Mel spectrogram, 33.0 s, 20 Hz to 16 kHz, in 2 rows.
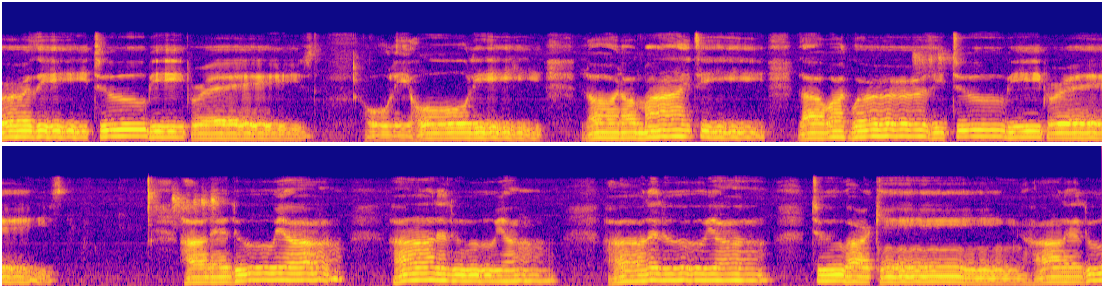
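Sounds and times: man singing a hymn: 0:00.0 - 0:17.5, 0:18.8 - 0:33.0.

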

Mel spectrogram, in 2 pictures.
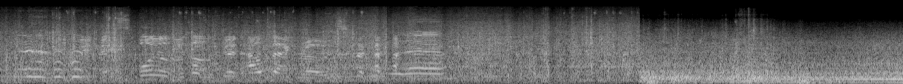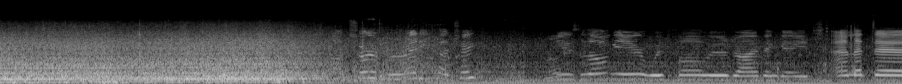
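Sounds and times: jolting rattles: 0:00.0 - 0:07.8
truck diesel engine drone: 0:00.0 - 0:18.0
voices: 0:12.4 - 0:18.0.

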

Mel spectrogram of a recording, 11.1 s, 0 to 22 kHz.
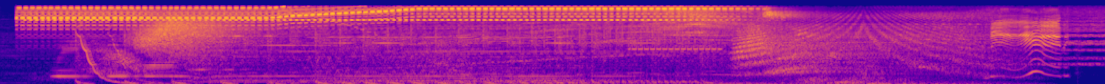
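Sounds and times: shimmering high electronic ring: 0:00.0 - 0:07.5
steady electronic hum: 0:00.2 - 0:07.8
falling pitch sweeps: 0:00.2 - 0:09.0
low pulsing throb: 0:00.2 - 0:09.8.

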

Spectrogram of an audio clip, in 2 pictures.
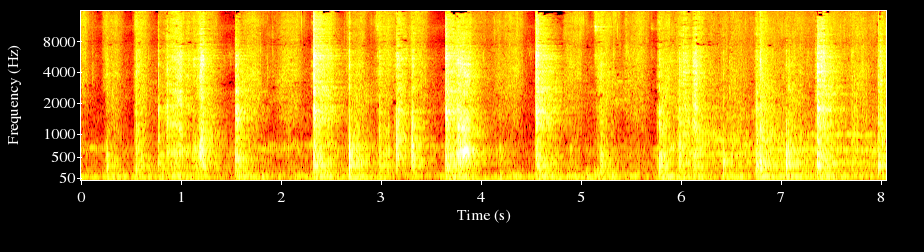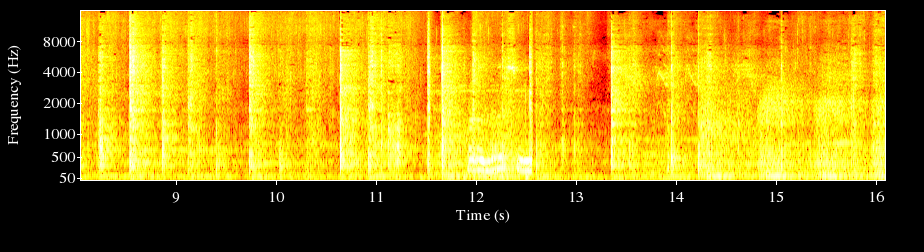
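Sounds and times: metal spatula scraping a pan: 0:00.0 - 0:16.0.

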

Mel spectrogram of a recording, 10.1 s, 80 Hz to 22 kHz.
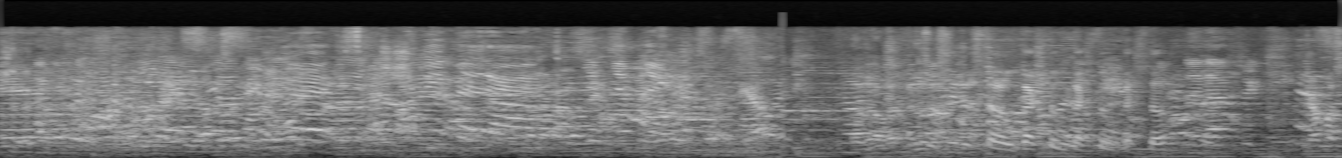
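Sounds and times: overlapping chatter of voices: 0:00.0 - 0:10.0.

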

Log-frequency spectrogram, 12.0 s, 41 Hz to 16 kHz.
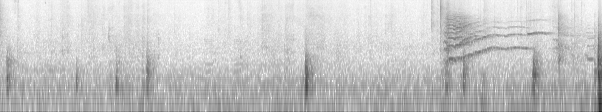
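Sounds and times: door hinge squeaking: 0:08.9 - 0:12.0.

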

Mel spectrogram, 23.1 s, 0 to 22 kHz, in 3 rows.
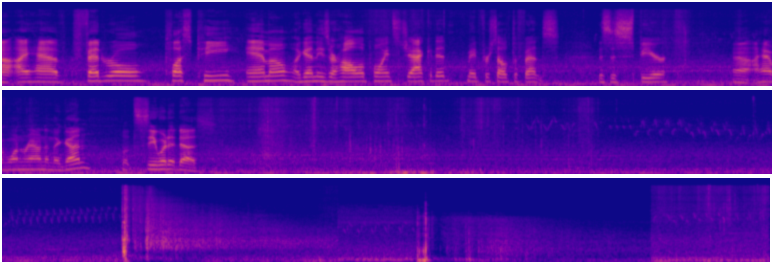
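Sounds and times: revolver gunshot with echo: 0:16.6 - 0:18.5.

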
